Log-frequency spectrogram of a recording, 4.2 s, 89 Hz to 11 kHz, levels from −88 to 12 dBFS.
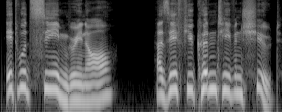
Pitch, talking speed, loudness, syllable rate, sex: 195 Hz, 140 wpm, -18 LUFS, 3.4 syllables/s, male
